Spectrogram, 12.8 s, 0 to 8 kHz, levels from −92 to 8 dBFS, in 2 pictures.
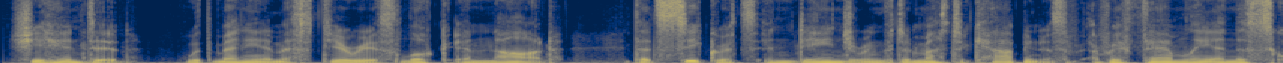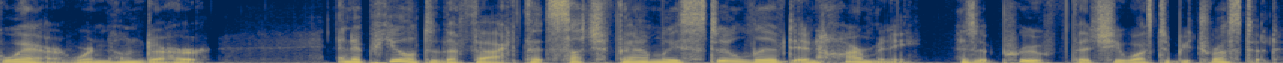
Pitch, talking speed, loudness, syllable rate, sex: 110 Hz, 215 wpm, -19 LUFS, 6.4 syllables/s, male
